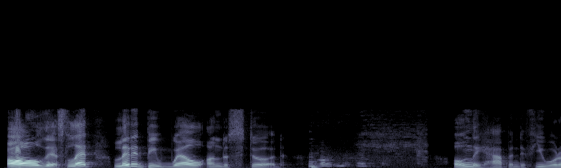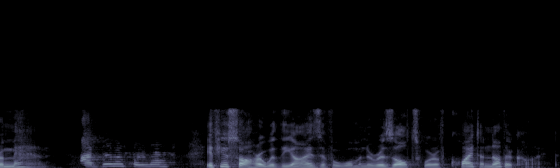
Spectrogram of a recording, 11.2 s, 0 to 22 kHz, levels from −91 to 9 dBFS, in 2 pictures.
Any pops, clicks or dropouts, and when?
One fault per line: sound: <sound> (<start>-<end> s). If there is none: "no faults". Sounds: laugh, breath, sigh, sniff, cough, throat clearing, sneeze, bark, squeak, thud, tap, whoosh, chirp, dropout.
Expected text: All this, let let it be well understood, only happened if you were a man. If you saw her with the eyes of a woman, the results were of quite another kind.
sound: sigh (3.1-4.3 s)
sound: sigh (6.4-7.4 s)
